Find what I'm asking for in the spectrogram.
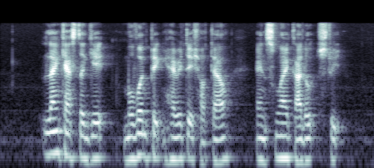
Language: English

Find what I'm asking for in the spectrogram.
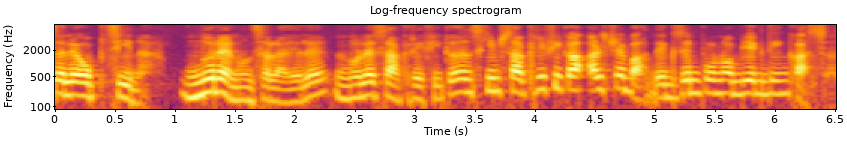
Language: Romanian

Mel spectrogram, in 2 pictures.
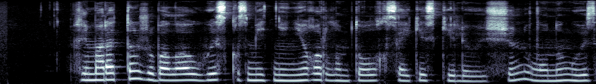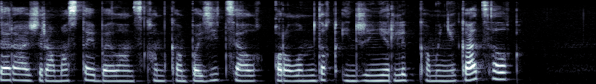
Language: Kazakh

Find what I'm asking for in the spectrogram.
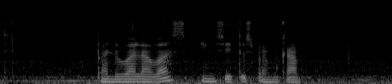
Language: Javanese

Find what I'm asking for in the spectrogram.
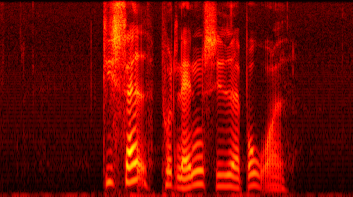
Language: Danish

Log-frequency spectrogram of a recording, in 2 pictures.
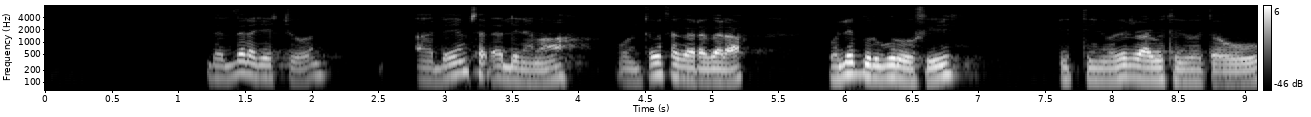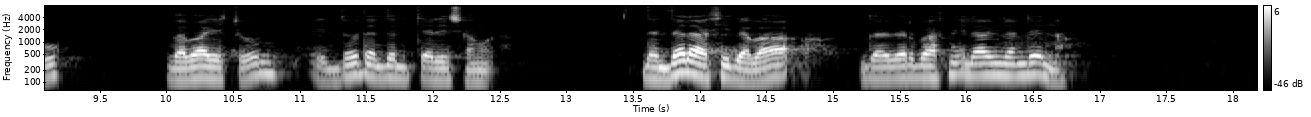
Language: Oromo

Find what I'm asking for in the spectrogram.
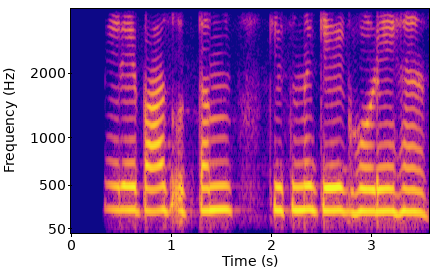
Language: Hindi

